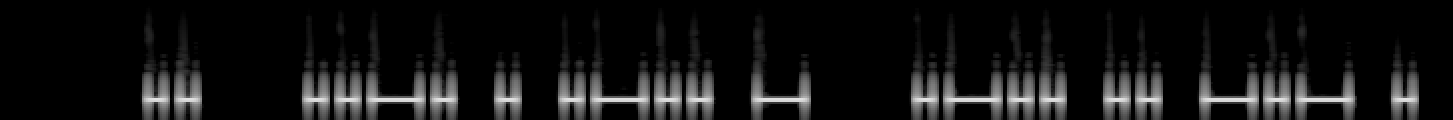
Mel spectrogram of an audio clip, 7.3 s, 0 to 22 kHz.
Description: Morse code, heard as a keyed tone, about 15 wpm, 700 Hz. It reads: I FELT LIKE
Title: Sets of 5 Words Encore 15wpm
